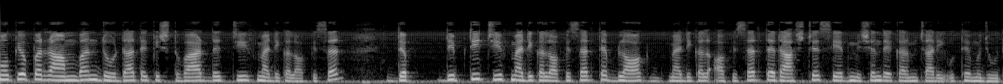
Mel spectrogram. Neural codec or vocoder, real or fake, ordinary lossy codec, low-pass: none; real; none; none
